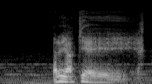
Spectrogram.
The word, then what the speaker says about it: Ariake: Pronounce it like it's Japanese. Ariake.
